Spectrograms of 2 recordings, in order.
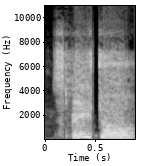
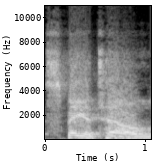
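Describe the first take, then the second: First: The word ends with a 'shul' sound. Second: The word ends with a 'tal' sound. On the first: The speaker calls it right. "spatial, yeah, I'm completely familiar with" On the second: The speaker calls it wrong. "you're swapping the positions of the T and the I when you say it that way"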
